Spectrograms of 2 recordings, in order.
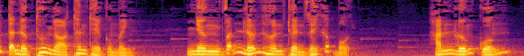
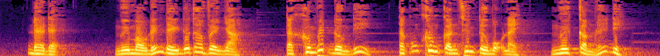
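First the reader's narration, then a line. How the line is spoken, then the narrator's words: Frightened loud cry. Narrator (Vietnamese): Hắn sợ hãi, lớn tiếng la lên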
